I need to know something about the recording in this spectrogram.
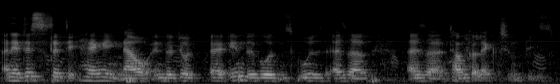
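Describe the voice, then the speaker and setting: Halting woman presenter. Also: low-pitched, steady tone. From Austria. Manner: halting, informal, frequent hesitations and broken sentences. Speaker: arts organisation director presenting projects. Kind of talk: seminar presentation with slides.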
